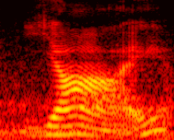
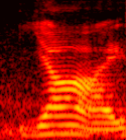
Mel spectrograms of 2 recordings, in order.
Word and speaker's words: Yhi: we are exploring today yai I believe that's how we pronounce it she is an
